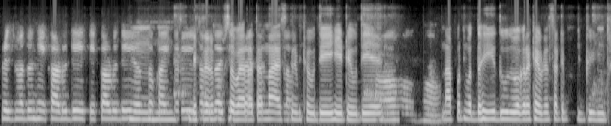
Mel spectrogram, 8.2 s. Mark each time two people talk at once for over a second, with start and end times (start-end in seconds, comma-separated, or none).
1.7-5.3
